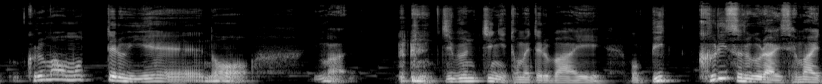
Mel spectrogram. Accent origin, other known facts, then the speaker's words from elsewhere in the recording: Aomori, Japan; also born or lived in Sendai; 僕は青森出身なんで、青森に住んでたりとか、あと、転勤族だったんでね。まあ、かなりそれはちっちゃい頃ですけど、仙台に住んでたりとか、それから東京出てからは、中央区に住んでたこともあったんですね。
